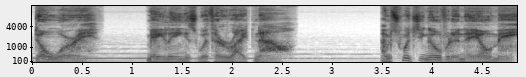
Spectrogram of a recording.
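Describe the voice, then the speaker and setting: Low-voiced, expressive commander. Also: male voice, normal speed, vocal fry, soft background music, exaggerated voice. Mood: reassuring. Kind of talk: video game voice acting.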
